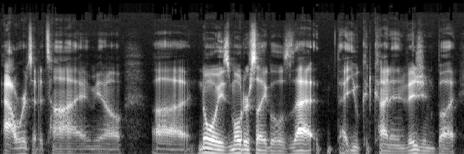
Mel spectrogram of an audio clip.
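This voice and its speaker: A man in his thirties with a strikingly deep voice, born in the Dominican Republic, answers interview questions. He speaks in a relaxed, reflective way, often stopping to restart his sentences and working in "you know" as he goes. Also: unhurried. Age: 30s. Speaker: dentist, podcast guest. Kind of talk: candid conversational interview.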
